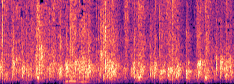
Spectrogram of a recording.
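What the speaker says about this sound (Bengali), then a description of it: "একটু হাততালি please just for this point" An audience claps at a podcast recording, giving a dense, even burst of applause that holds steady throughout, with faint voices murmuring underneath.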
